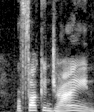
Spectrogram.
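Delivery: ordinary delivery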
